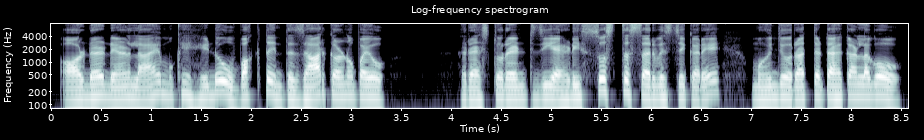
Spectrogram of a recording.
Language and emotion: Sindhi, angry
